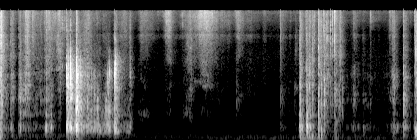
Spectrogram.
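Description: A deck of tarot cards being shuffled by hand: papery rustling and flicking in two bursts, one through the first two seconds and another about four and a half seconds in.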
